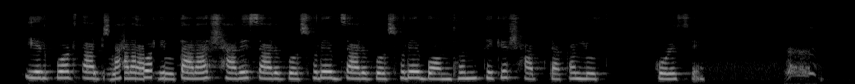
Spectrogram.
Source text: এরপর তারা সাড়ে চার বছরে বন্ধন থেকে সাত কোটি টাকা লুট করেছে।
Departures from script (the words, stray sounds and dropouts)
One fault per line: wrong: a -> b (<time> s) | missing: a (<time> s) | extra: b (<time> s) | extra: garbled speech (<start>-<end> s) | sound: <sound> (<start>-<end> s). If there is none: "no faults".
extra: garbled speech (0.8-1.8 s)
extra: চার বছরে (3.4 s)
missing: কোটি (5.4 s)
sound: bark (7.8-8.2 s)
